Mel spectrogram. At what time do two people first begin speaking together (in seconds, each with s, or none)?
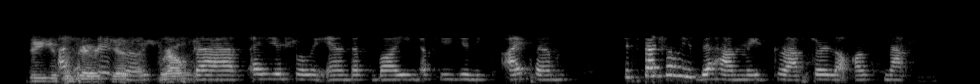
0.6 s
